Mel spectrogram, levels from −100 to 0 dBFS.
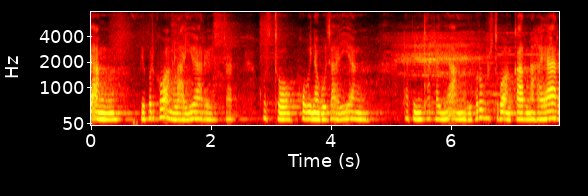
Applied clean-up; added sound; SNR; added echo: none; none; none; none.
